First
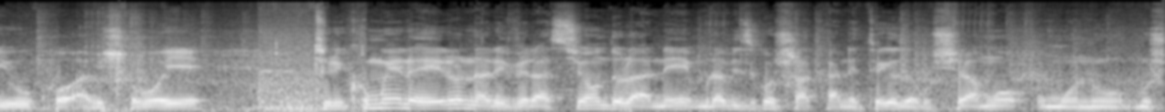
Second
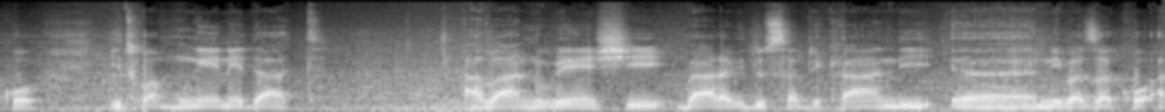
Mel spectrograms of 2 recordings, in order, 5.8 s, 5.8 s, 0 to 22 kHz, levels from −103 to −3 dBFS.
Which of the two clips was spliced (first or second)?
first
